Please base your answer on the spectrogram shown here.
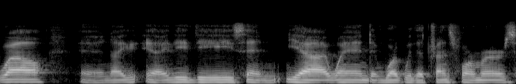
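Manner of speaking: flat, unvarying monotone, even volume. Demonstrating a monotone way of describing your own work: flat monotone, even volume. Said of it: "your tone starts to be like very like monotone".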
